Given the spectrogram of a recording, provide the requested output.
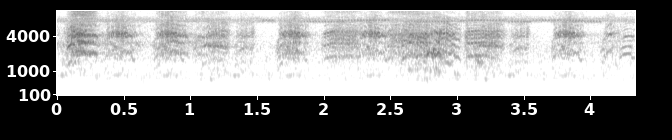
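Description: Peach-fronted Parakeet giving harsh, raspy screeches in quick, overlapping bursts several times a second, a steady grating chatter throughout.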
